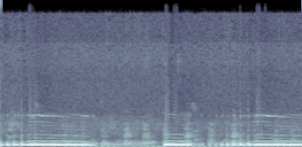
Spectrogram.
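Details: Local Indonesian puter dove giving a lively call used to stimulate other doves to call: a long, steady, mid-pitched coo with a stuttering pulsed lead-in, then a short clipped note and another pulsed, drawn-out coo, all loud and clear indoors.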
